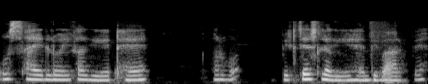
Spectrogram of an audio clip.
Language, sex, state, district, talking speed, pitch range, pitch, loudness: Hindi, female, Delhi, New Delhi, 195 wpm, 200-225 Hz, 215 Hz, -17 LUFS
